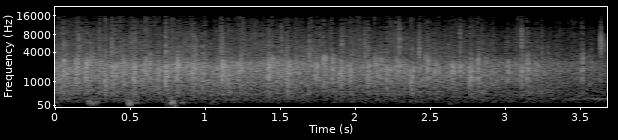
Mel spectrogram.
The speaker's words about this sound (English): Let's give the Lord a big clap. Hallelujah.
